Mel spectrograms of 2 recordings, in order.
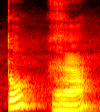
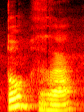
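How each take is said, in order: No difference in how they are said.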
